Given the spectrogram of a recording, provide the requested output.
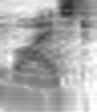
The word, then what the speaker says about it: Wiest: So it says, and it's by a lady called Brianna, I think you pronounce the name Brianna West, even though it's spelled Wiest. It might be Weist, but again, I'll link her Instagram.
